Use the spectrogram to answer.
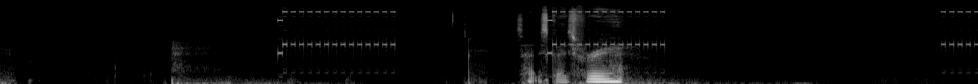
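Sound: faceTime call ringing tone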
